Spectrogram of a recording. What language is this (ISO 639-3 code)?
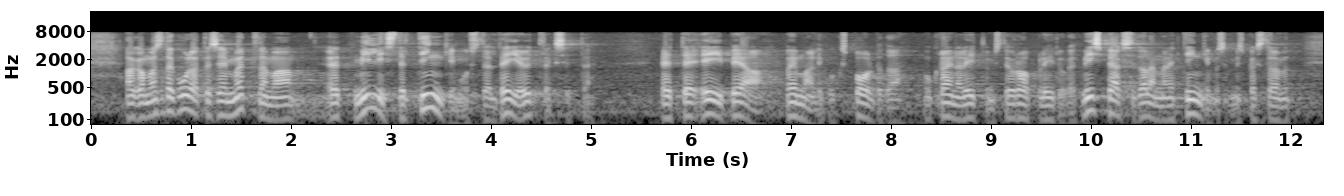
est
